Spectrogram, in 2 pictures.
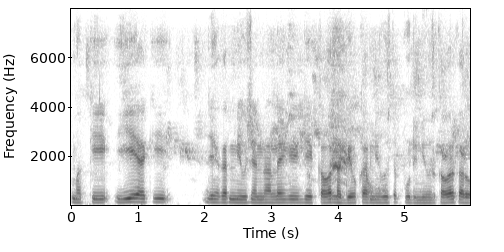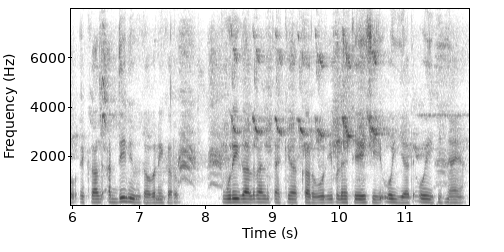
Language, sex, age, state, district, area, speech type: Dogri, male, 18-30, Jammu and Kashmir, Samba, urban, spontaneous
